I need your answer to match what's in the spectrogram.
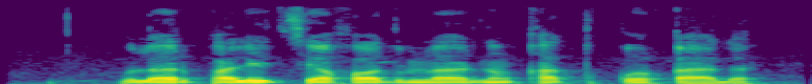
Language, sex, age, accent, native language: Uzbek, male, 18-24, Samarqand, Uzbek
